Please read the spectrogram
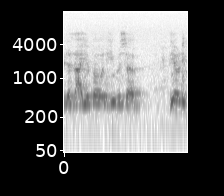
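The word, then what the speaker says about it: Laillavault: The name is Pertwee, P-E-R-T-H-U-I-S, small D-E, Laillevaux, L-A-I-L-L-A-V-A-U-L-T.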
